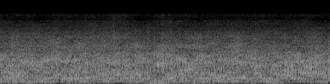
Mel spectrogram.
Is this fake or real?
fake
